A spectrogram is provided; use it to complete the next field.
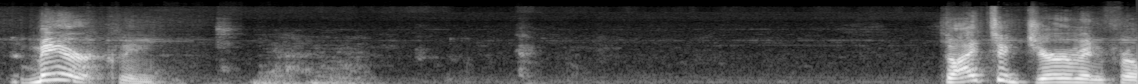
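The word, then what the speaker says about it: Märklin: The second syllable is soft. So it's Marklin.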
